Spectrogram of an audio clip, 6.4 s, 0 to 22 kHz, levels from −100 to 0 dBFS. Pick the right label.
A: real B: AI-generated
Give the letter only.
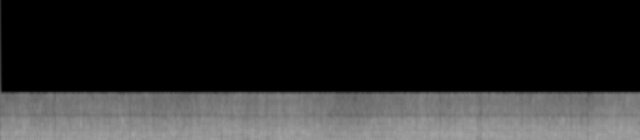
B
